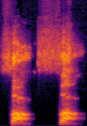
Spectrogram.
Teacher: touching the tip of the tongue on the Dental, behind the teeth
